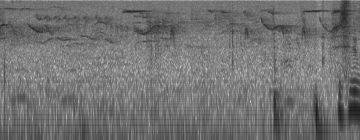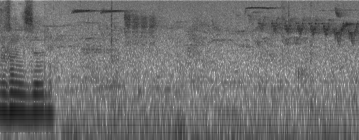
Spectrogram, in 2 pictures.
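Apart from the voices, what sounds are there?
birds singing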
